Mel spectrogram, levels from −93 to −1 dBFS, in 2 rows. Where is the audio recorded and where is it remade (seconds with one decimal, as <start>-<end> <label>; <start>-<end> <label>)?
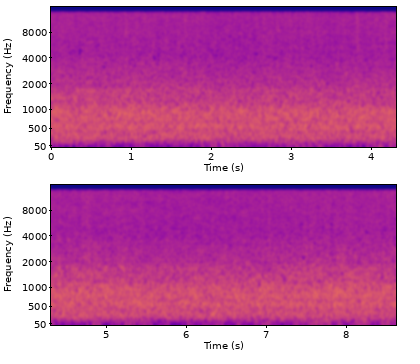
0.0-3.5 recorded; 3.5-7.1 remade; 7.1-8.6 recorded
